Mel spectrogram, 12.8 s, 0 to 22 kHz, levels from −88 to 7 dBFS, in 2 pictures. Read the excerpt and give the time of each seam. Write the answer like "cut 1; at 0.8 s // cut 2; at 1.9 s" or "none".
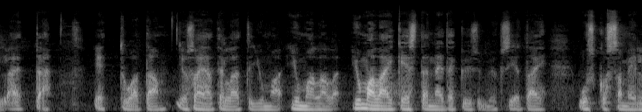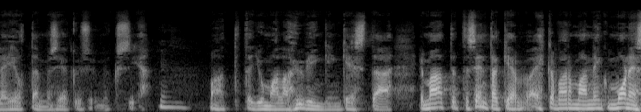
none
